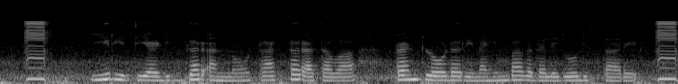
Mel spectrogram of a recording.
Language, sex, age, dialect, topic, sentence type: Kannada, female, 46-50, Coastal/Dakshin, agriculture, statement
